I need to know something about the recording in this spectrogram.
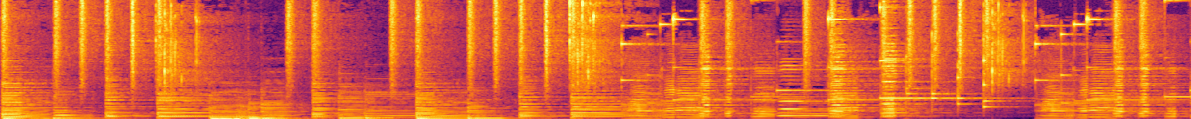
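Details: Bright chiming music with tinkling bell-like notes plays throughout, and no animal is heard.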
